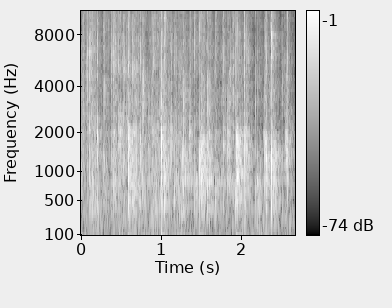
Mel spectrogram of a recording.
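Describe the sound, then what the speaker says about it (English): A modest conference audience at a tech festival gives scattered, uneven applause, individual claps popping out irregularly at moderate distance without any talk over them. "Let's give him a round of applause."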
